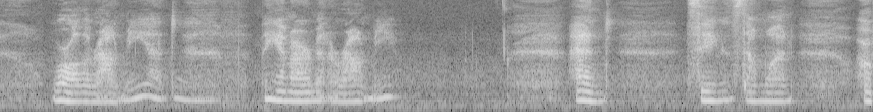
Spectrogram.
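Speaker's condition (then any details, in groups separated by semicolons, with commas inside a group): Cerebral palsy; very premature birth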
